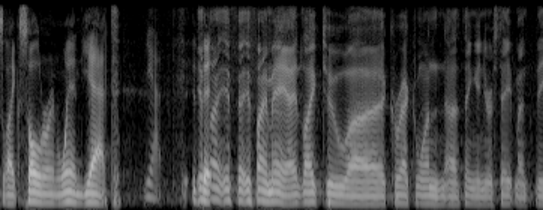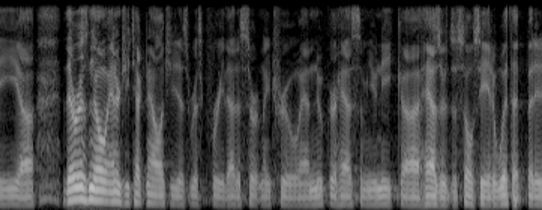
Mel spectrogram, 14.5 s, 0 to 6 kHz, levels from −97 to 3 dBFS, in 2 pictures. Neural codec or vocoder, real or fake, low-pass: none; real; 5.4 kHz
